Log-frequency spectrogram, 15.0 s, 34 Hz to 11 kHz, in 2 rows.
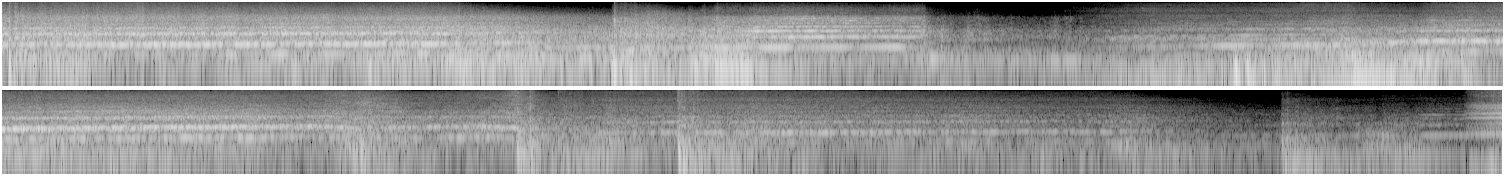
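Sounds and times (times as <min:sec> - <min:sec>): car engine revving: 0:05.3 - 0:13.4.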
